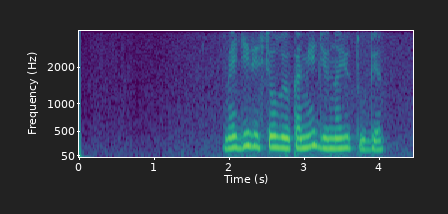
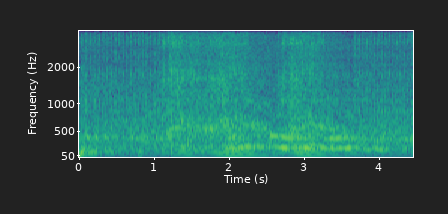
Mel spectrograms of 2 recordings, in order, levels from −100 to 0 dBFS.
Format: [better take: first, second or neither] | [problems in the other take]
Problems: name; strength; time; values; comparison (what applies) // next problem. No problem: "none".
first | background sound (Engine); 2 dB above the speech // room echo; dies away in 1 s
